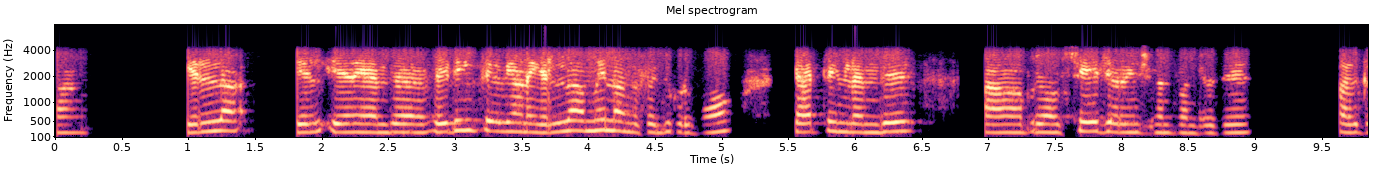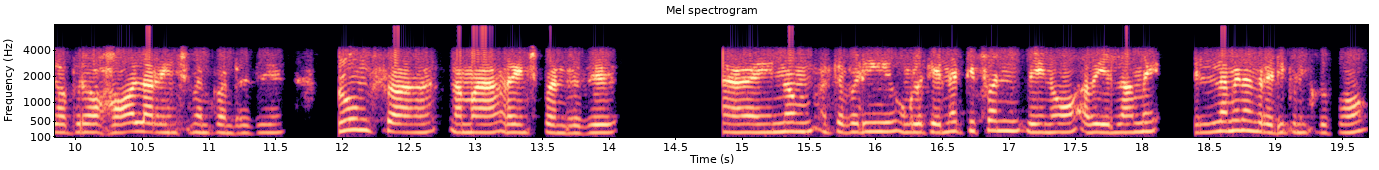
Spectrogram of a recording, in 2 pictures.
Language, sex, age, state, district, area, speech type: Tamil, female, 30-45, Tamil Nadu, Tiruchirappalli, rural, conversation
